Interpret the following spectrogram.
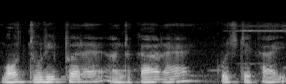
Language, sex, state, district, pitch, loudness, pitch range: Hindi, male, Bihar, Katihar, 110 Hz, -18 LUFS, 105-120 Hz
